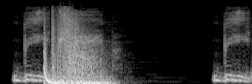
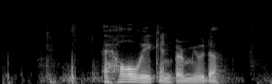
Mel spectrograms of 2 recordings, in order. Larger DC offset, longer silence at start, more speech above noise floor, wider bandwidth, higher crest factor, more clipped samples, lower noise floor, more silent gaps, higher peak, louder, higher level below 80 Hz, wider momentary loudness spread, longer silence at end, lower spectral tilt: neither; second, 0.15 s vs 0.45 s; first, 56 dB vs 23 dB; first, 16.5 kHz vs 7.2 kHz; second, 12 dB vs 20 dB; first, 0.2% vs under 0.1%; first, -66 dBFS vs -44 dBFS; neither; first, 0 dBFS vs -4 dBFS; first, -11 LUFS vs -22 LUFS; first, -16 dBFS vs -50 dBFS; about the same, 16 LU vs 18 LU; second, 0 s vs 0.5 s; second, -5.5 dB/octave vs -8 dB/octave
